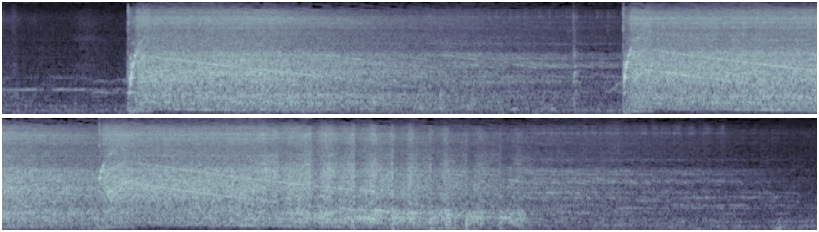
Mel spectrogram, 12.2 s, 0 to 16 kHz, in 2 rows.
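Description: A 12-amp Eureka vacuum cleaner motor, out of its housing, run in three short bursts. Each burst starts abruptly at full speed, then winds down with a falling whine. The last one dies away slowly.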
